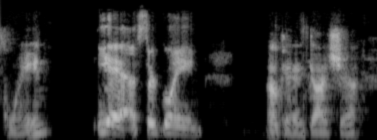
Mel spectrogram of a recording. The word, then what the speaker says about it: Gawain: Gawain actually. Oh, it's pronounced Gawain.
